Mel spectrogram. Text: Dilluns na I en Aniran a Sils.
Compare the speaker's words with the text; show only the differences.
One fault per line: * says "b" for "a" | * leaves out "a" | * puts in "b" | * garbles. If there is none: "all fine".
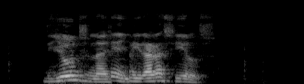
all fine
